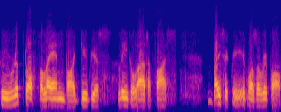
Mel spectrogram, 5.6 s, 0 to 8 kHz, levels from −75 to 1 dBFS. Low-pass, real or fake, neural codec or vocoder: 7.2 kHz; real; none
